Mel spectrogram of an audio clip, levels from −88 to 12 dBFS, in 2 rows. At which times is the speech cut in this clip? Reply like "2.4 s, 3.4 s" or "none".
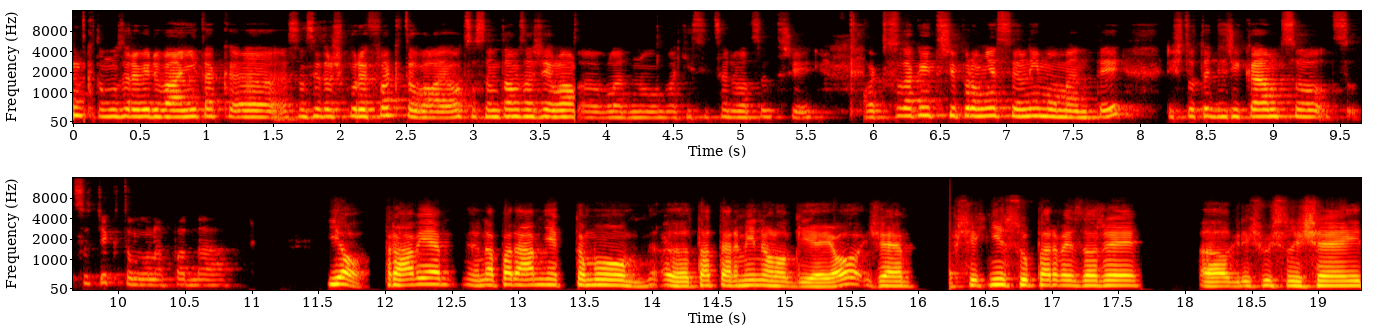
5.9 s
